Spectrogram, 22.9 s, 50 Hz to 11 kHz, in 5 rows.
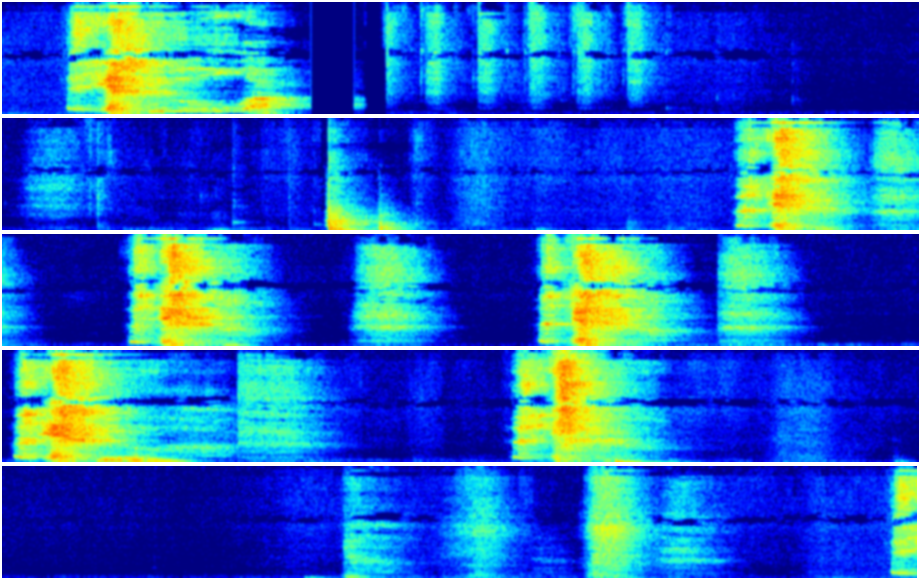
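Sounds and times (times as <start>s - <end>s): person sneezing: 16.3s - 17.2s.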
